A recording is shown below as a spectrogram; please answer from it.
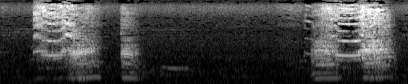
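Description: Domestic geese honking: a harsh call about half a second in, a short one just after a second, and a longer call near the end.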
